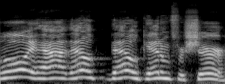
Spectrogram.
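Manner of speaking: put-on Irish accent, pitched a touch high. Voicing a game character, the speaker tries a Patrick Warburton impression that comes out too Irish. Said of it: "that's too Irish".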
